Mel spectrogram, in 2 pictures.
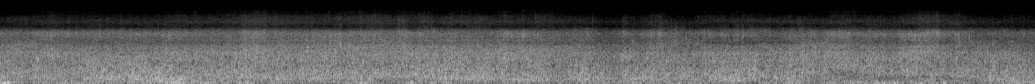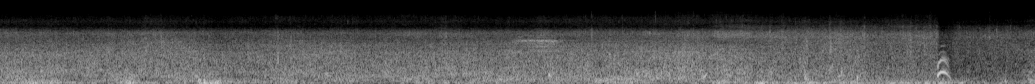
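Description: Steady rushing and splashing of river whitewater as a kayak runs a rapid, waves breaking against and over its bow. The noise eases briefly near the end.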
